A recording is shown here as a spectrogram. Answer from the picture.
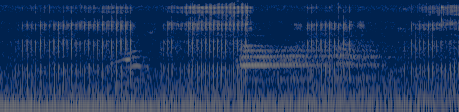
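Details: Continuous low, throbbing purr from Garfy, a drowsy female house cat yawning repeatedly, heard up close; brief faint tonal squeaks rise above it midway.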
